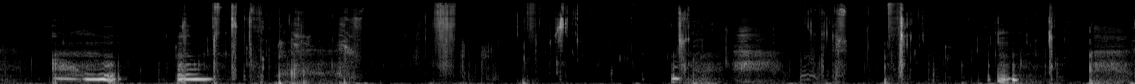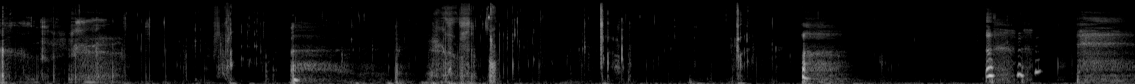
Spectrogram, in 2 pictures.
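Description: Someone chewing while snacking: many short, moist, crunchy bursts of mastication come in irregular clusters with quiet gaps between, close and fairly faint throughout.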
